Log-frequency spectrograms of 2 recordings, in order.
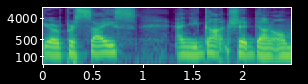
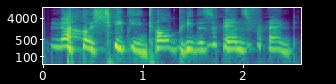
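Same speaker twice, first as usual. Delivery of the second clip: louder and higher, pleading through laughter; laughing plea; 7 semitones higher, 6 dB louder, slower than usual. Real, not acted. Viewer begging Shiki not to befriend the villain, laughing. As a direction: beg him not to do it.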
